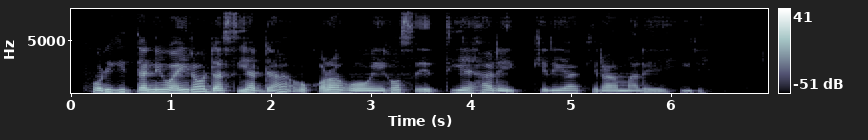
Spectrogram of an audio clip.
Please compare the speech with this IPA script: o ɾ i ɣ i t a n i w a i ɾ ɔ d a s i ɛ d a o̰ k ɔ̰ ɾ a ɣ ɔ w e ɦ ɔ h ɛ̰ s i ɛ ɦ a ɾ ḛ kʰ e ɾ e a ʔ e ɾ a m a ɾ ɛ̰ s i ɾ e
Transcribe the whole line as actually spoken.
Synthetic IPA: o ɾ i ɣ i t a n i w a i ɾ ɔ d a s i a d a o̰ k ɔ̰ ɾ a ɣ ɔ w e ɦ ɔ s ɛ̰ t i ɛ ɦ a ɾ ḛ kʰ e ɾ e a k e ɾ a m a ɾ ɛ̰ h i ɾ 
